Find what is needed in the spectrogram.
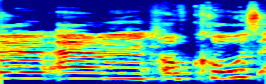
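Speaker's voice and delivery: usual speaking voice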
